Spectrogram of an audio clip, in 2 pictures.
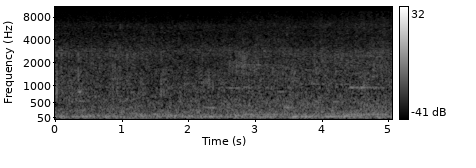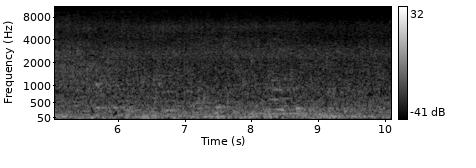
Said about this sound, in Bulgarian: Отново течаща вода.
